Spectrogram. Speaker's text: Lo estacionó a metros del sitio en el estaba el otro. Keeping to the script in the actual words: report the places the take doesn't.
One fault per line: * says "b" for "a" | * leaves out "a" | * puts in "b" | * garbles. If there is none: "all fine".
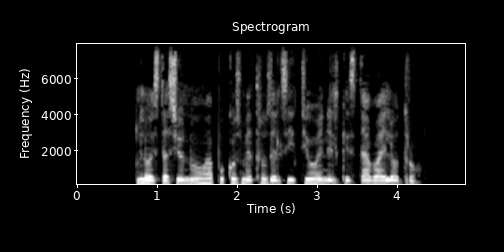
* puts in "pocos"
* puts in "que"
